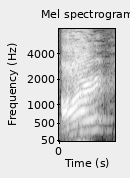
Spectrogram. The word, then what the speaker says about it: are: Non, le verbe to be, c'est are, mais nous pas prononcer comme si avec E, c'est comme si c'est R là que prononcer seulement.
